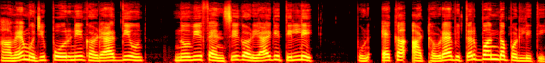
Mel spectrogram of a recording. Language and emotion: Goan Konkani, sad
